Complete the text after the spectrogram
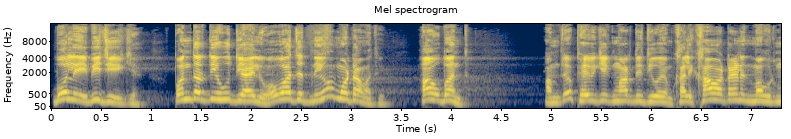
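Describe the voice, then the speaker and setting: A male comedian tells jokes as stories. His voice sits very high and sounds bright and forceful. He keeps switching into the people he quotes and sprinkles little repeated filler words. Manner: storytelling with quoted dialogue, repeats "ke, ke". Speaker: stand-up comedian. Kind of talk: Gujarati joke telling.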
